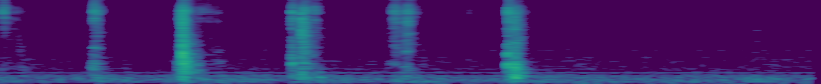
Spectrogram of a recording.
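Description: A deck of oracle cards shuffled by hand: six sharp slaps of the cards, about two a second, then they stop.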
